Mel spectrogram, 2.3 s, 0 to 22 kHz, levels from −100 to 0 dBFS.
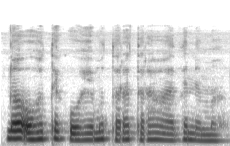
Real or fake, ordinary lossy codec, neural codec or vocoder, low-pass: real; none; none; 10.8 kHz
